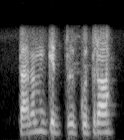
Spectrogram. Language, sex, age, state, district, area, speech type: Sanskrit, male, 18-30, Kerala, Thiruvananthapuram, rural, conversation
